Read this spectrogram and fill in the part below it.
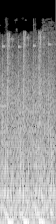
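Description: Dense, continuous automatic gunfire from a Fortnite battle royale match, loud and sustained with no gaps, heavy low-end rumble beneath a bright, crackling top.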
